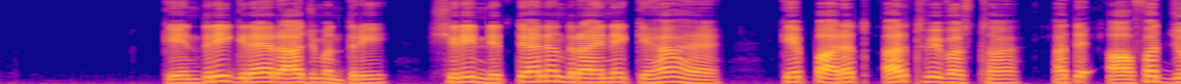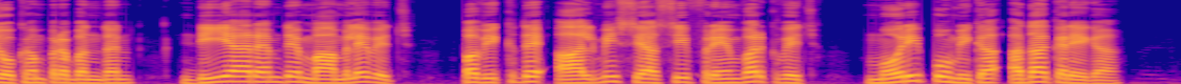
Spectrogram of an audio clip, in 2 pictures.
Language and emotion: Punjabi, neutral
